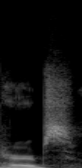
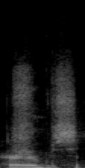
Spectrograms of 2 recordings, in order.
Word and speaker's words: herbs: feel like it's such an open you say herbs the H herbs herbs I say how do you say herbs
